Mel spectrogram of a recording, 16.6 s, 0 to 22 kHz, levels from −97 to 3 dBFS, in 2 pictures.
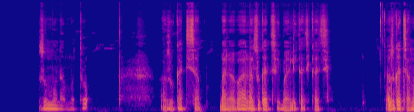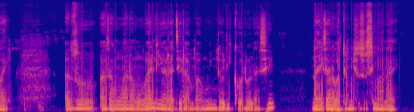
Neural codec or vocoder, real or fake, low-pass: none; real; 19.8 kHz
